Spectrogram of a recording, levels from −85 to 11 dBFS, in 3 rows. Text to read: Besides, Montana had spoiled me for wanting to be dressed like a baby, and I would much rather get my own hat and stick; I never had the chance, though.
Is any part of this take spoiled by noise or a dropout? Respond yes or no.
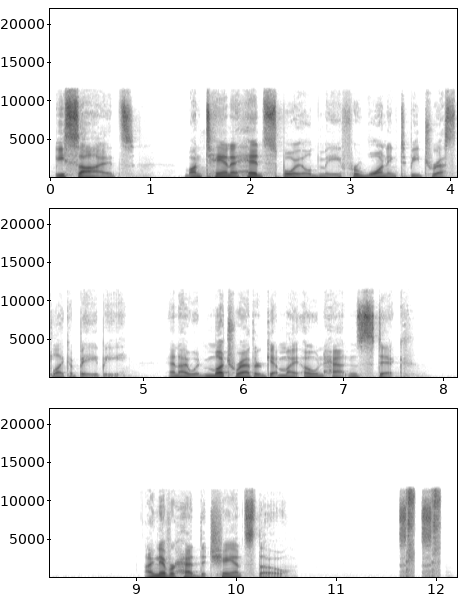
yes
